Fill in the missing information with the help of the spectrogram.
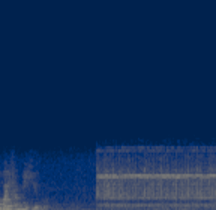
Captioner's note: phone rings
